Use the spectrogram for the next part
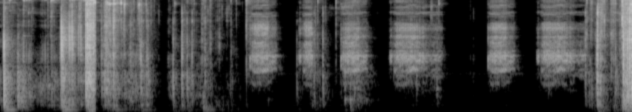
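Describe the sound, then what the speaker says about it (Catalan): House keys on a keyring jangle in a series of short bright bursts with brief silent gaps between them, close and clear with no talking over them. "Les claus de casa, que mireu això."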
